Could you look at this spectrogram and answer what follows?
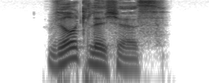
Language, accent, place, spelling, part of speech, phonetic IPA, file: German, Germany, Berlin, wirkliches, adjective, [ˈvɪʁklɪçəs], De-wirkliches.ogg
- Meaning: strong/mixed nominative/accusative neuter singular of wirklich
